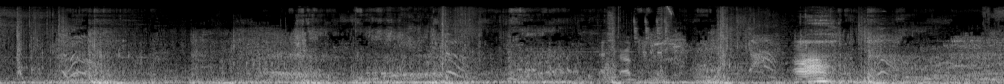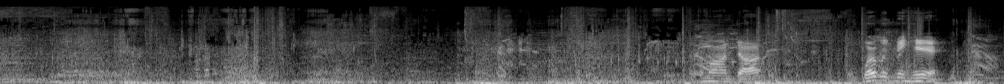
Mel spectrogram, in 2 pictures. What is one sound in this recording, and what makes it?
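Heavy blows and thuds land in a fight.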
